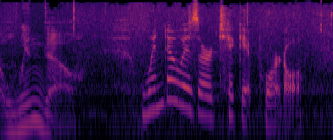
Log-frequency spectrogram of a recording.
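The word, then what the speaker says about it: Whindo: What is this thing called Window? Window is our ticket portal, and it's free to sign up. And it's spelled interestingly, W-H-I-N-D-O.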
